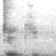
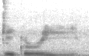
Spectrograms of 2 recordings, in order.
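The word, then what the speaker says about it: duci: is to lead but dukie since duke ray has a short e then it's in it's passive infinite it becomes dukey okay because that e is weak and kind of goes off so not dukkhari dookie she had heard that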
